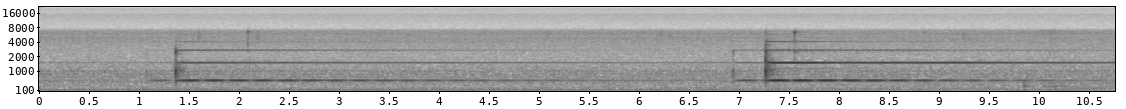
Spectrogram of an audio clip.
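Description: Meditation bell struck twice, about six seconds apart. Each strike rings on as a steady tone with a gentle pulsing waver that slowly fades, marking the end of the sitting.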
